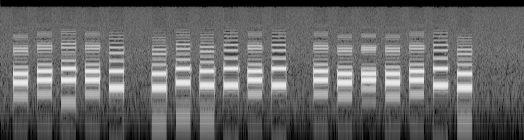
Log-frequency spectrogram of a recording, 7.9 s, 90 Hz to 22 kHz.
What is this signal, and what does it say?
DTMF, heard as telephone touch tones, dialled by machine, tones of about 220 ms. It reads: 70#02 195606 07*7061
